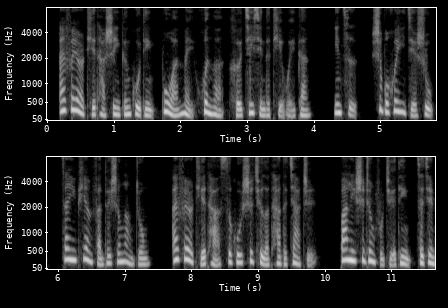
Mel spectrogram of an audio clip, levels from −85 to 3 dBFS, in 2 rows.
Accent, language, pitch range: native, Chinese, 155-220 Hz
